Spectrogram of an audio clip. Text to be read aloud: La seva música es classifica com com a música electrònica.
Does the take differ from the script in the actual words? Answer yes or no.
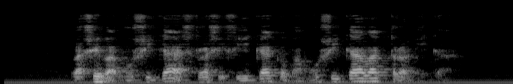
yes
